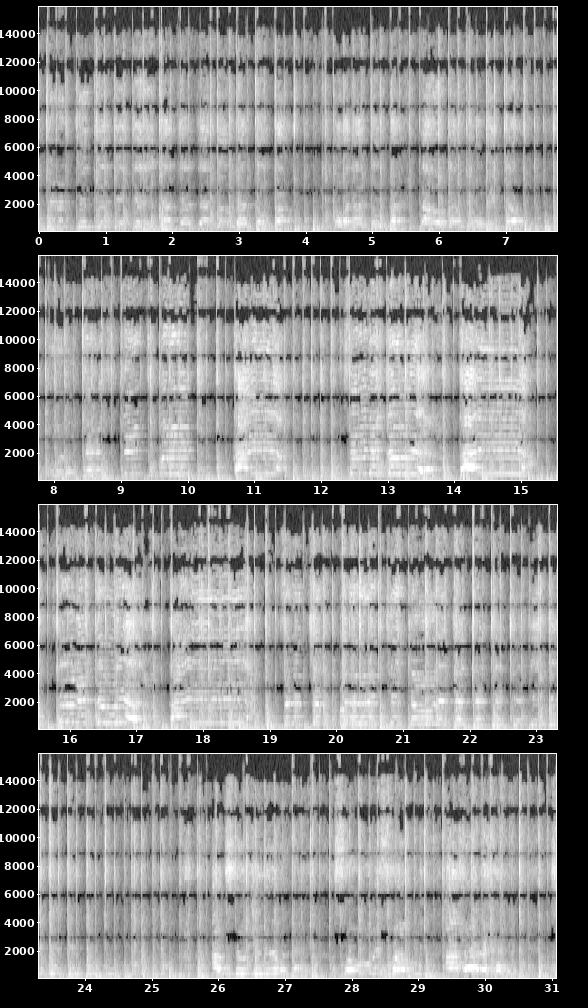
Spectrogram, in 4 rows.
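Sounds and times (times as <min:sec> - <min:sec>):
hand drums playing: 0:00.0 - 0:31.0
woman singing long notes: 0:04.5 - 0:11.6, 0:12.4 - 0:24.6, 0:25.6 - 0:31.0.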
